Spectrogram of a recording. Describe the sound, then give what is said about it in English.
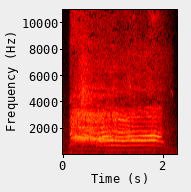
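A man screams as he is cut down in a crossfire: a loud, piercing scream held for about two seconds at a steady, strained pitch before it breaks off abruptly. “And they all screamed like that when they died.”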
